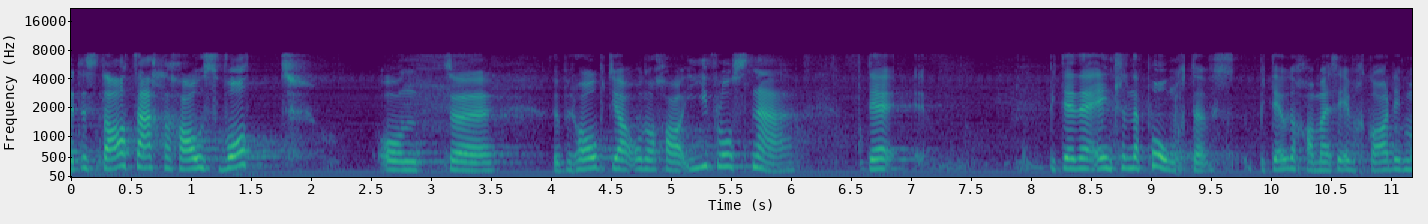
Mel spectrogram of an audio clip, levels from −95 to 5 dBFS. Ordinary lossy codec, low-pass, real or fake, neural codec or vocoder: none; 7.2 kHz; real; none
